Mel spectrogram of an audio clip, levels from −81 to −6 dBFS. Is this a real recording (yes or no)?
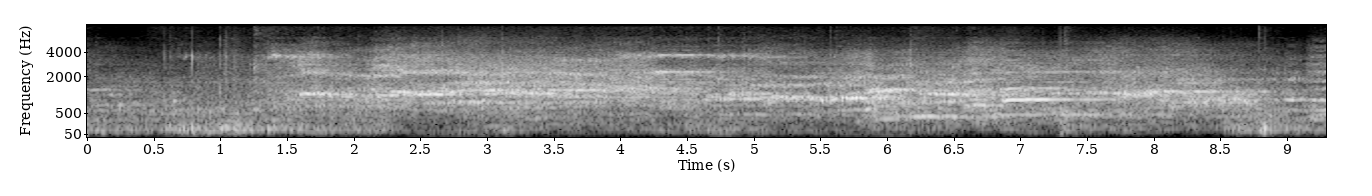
no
